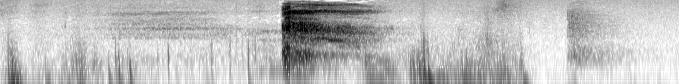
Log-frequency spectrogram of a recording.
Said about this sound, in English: When it comes to inputs, you'll have to excuse me when I stop, because if I continue, I will cough.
